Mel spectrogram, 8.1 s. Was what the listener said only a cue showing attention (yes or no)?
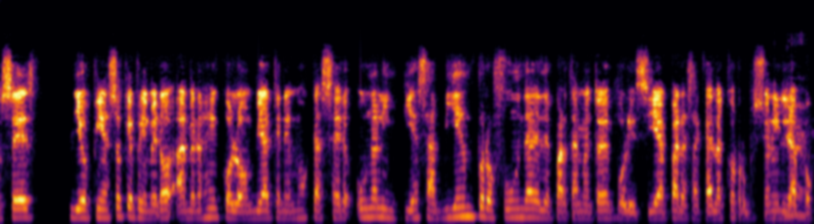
yes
